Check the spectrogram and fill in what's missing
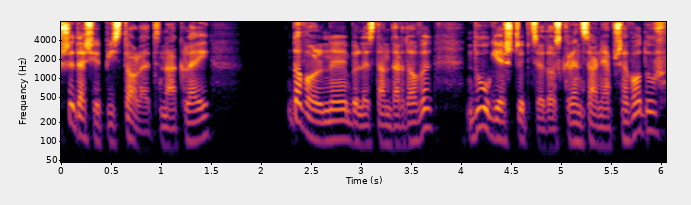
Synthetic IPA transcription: pʂɘd̪aɕɛpʲist̪ɔlɛ̰t̪naklɛj | d̪ɔvɔlnɘbɘlɛst̪and̪aɾd̪ɔvɘd̪wuɡʲɛʂt͡ʂɘpt̪sɛd̪ɔskɾɛnt̪saɲapʂɛvɔd̪uf

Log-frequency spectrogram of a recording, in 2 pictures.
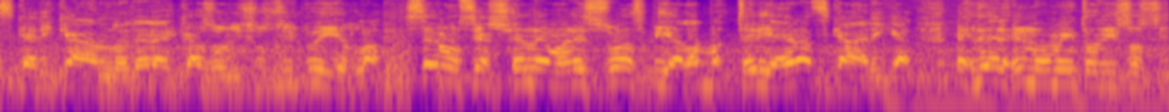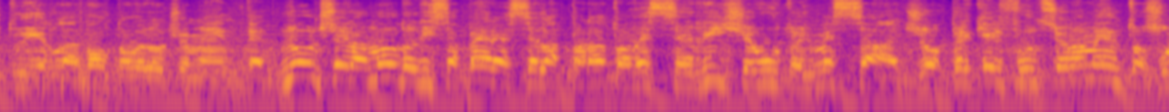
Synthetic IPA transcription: skaɾikand̪oed̪ɛːɾailkaːzod̪isost̪it̪uirlasenːonsiat͡ʃːend̪eːvanesːuːnaspiːalabat̪ːeɾiːaɛːɾaskaːɾika | ed̪ɛːɾailmoment̪od̪isost̪it̪uirlamolt̪ovelot͡ʃement̪enont͡ʃɛːɾamɔːd̪od̪isapɛːɾeselapːaɾaːt̪oavesːerit͡ʃevuːt̪oilmesːad͡ʒːoperk̟eilfunt̪sjonament̪osu

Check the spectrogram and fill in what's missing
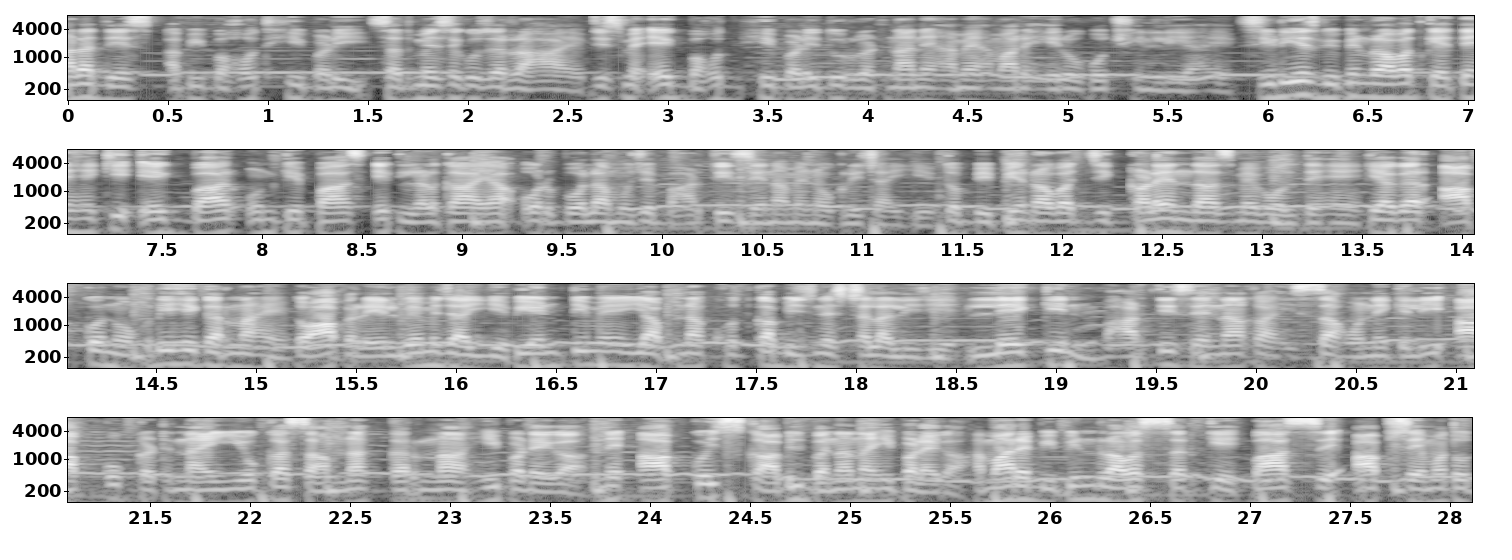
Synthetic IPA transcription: aːɾad̪eːsɐbʱibɐɦʊt̪ɦibɐɽisɐd̪mẽseɡʊzəɾːɐɦaɦɛːd͡ʒɪsmḛ̃ʔeːk̚bɐɦʊt̪hibɐɽid̪uːɾɡʱɐʈnaneɦɐmẽɦɐmaːɾeɦeːɾokot͡ʃʰiːnlijaɦɛːsiːɖiːɛs̬biːpɪnɾaːʋət̪̚kɛɦt̪eɦɛ̃kiʔeːk̚baːɾʊnkepaːseːklɐɽkaːjaʔʔɔːɾboːlamʊd͡ʒʱebʱaːɾt̪iːseːnamẽnɔːkɾit͡ʃaːɦieːt̪oːbiːpɪnɾaːʋət̪̚d͡ʒikɐɽeɐ̃nd̪aːzmẽboːlt̪eɦɛ̃kiɐɡəɾaːp̚konɔːkɾiɦikɐɾnaɦɛt̪oaːpɾeːlʋemẽd͡ʒaːɦiepiːɛɳʈimẽjaɐpnaxʊd̪kabɪd͡ʒnest͡ʃɐlaliːd͡ʒieːleːkɪnbʱaːɾt̪iːseːnakaɦɪsːaɦoːnekelieʔaːp̚kokɐʈʰnaːijõkasaːmnakɐɾnaɦipɐɽeːɡaːnɛ̃ʔaːp̚koɪskaːbɪlbɐnanaɦĩpɐɽeːɡa̰ːɦɐmaːɾebiːpinɾaːʋəssəɾkebaːd̪seʔaːpsɐɦmət̪ɦoː

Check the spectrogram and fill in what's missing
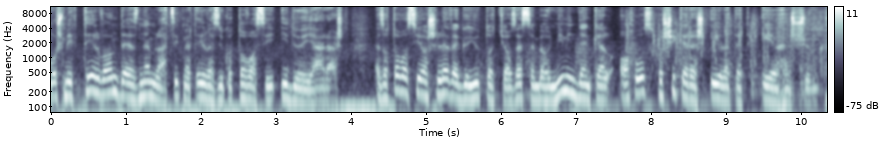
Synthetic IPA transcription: mo̞ʃt̪meːkt̪eːlvɒnd̪ɛɛznɛmlaːt̪sikmɛrt̪eːlvɛzːykɒt̪ɒvɒsiid̪øːjaːɾaːʃt̪ɛzɒt̪ɒvɒsijɒʃlɛvɛɡøːjut̪ːɒcːɒːzɛsɛmbɛɦo̞ɟmimind̪ɛŋkɛlːɒho̞zho̞cʃikɛɾɛʃeːlɛt̪ɛt̪eːlɦɛʃːyŋk

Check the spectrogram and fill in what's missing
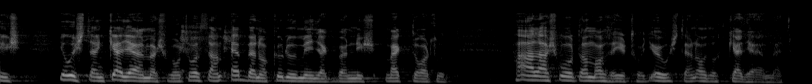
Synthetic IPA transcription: eːʃjoːiʃt̪ɛŋkɛɟɛlmɛʃʋo̞lt̪ho̞zːaːmɛbːɛnɒkøɾylmeːɲɛɡ̚bɛniʃmɛkt̪ɒrt̪ot̪ | haːlaːʃʋo̞lt̪ɒmɒzeːrt̪ho̞ɟjoːiʃt̪ɛnɒd̪o̞t̪kɛɟɛ̰lmɛ̰t̪

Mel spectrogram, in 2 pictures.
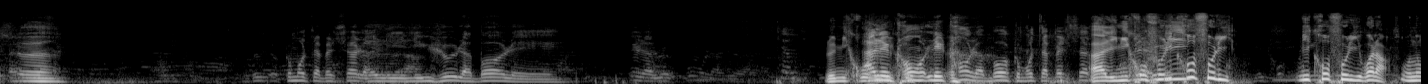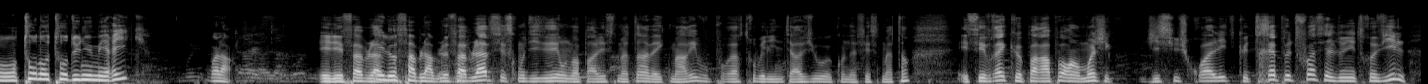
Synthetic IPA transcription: kɔmɑ̃t̪yapɛlsalaleleʒølabale | ləmikχolekɑ̃leɑ̃labakɔmɑ̃t̪yapɛlsaʔalemikχofɔlikχɔfɔli | mikχɔfɔlivwala̰ɔ̃ɔ̃t̪uʁnot̪uʁd̪ynymeʁik | vwala̰ | elefablaeləfablabəfablablsɛsə̥kɔ̃d̪izɛɔ̃nɑ̃paʁlɛsəmat̪ɛ̃avɛkmaʁivupuʁeʁət̪χuvelint̪ɛʁvjuøkɔ̃nafɛsəmat̪ɛ̃ḛsɛvʁɛkəpaʁːapɔʁamwaʒe | ʒisɥiʒəkχwaːlekət̪χɛpød̪əfwasɛld̪ənɔt̪χəvil

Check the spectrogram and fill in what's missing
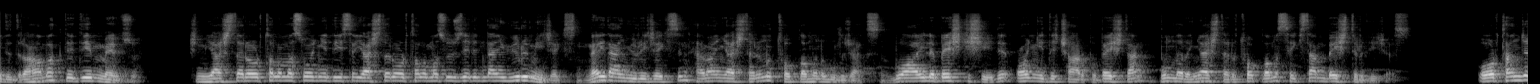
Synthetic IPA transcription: d̪id̪ɾaɦamakd̪e̞d̪iːmːɛvzṵ | ʃimd̪ijaʃlˠaɾo̞ɾt̪ʰalˠamasɯo̞nje̞d̪iisɛjaʃlˠaɾɯo̞ɾt̪ʰalˠamasɯyze̞ɾind̪ænjyɾymijed͡ʒɛcsinːed̪ænjyɾid͡ʒɛcsinhɛmænjaʃlˠaɾɯnɯt̪ʰo̞plˠamɯnɯbulˠud͡ʒa̰ksɯnbuaːilʲɛbɛʃcʰiʃijd̪io̞nje̞d̪it͡ʃʰaɾpʰɯbɛʃt̪ʰænbunlˠaɾɯnjaʃlˠaɾɯt̪ʰo̞plˠamɯsɛcsænbɛʃt̪ʰiɾd̪ḭjḛd͡ʒɛ̰z̥ | o̞ɾt̪ʰand͡ʒa

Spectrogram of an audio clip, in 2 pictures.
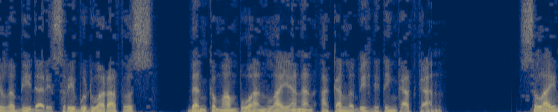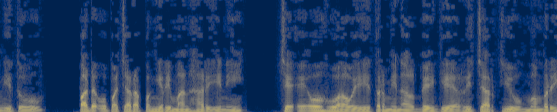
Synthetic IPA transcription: ləbɪhdaɾisəɾibuduaɾat̪ʊs | dankəmampuanlajananakanləbɪhdit̪iŋkat̪̚ka̰n | səlaɪnit̪u | padaupat͡ʃaɾapəŋiɾimanɦaɾiːni | t͡ʃeʔeoɦuawit̪ərminalbeɡerit͡ʃart̪juməmbəɾi

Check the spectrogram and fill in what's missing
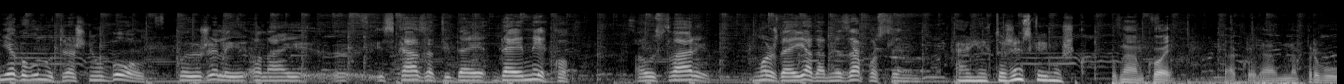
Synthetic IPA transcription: ɲe̞ɡo̞ʋunut̪ɾaʃɲuːboːl | ko̞juʒe̞liːonaːj | iskaːzat̪id̪ajed̪ajeneko̞ | aust̪ʋaːɾi | mo̞ʒd̪ajejed̪anːezapo̞sleninalijelt̪oːʒenskoimuʃko̥znaːmkʰojet̪akoːd̪a̰napr̩ʋuː

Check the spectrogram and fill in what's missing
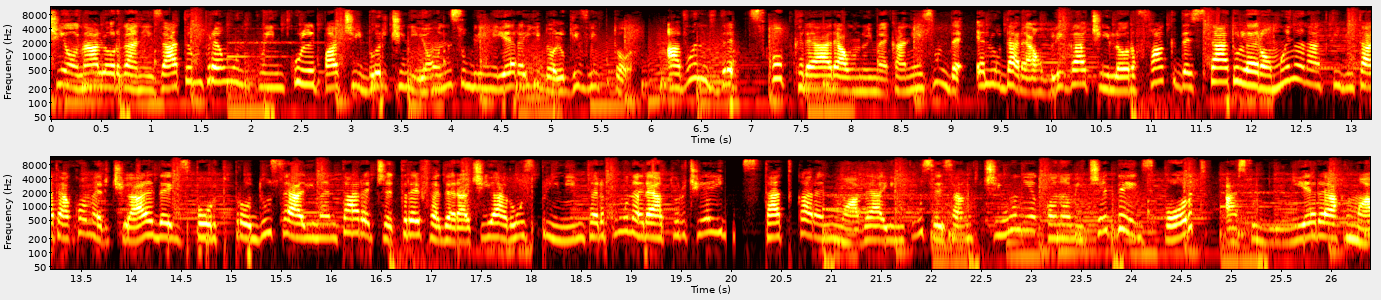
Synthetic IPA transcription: t͡ʃio̞nalo̞rɡanizat̪ɨnpɾe̞unkuinkulpat͡ʃibɨrt͡ʃinio̞nsublinijeɾeid̪o̞lɡʲivikt̪o̞̰ravɨnd̪ːɾe̞p̚t̪sko̞pkɾe̞aɾeaunujme̞kanismd̪e̞elud̪aɾeao̞bliɡat͡ʃiːlo̞rfakd̪e̞st̪at̪ulɾo̞mɨnɨnakt̪ivit̪at̪eako̞me̞rt͡ʃiald̪e̞ːkspo̞rt̪pɾo̞d̪use̞alime̞nt̪aɾe̞t͡ʃe̞t̪ɾe̞fe̞d̪e̞ɾat͡ʃiaɾuspɾinint̪e̞rpune̞ɾeat̪urt͡ʃijejst̪at̪kaɾe̞nuaveaimpuse̞saŋk̪t͡ʃiunʲe̞ko̞no̞mit͡ʃe̞d̪e̞ːkspo̞rt̪asublinije̞ɾeakma

